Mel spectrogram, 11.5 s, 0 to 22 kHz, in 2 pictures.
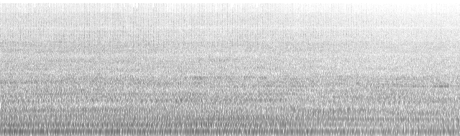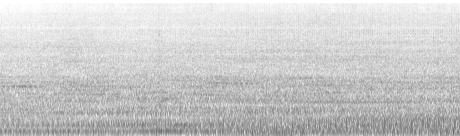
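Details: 2015 Jeep Wrangler Unlimited Rubicon with 200 miles, petrol engine held at a steady 2000 rpm: light, fairly regular ticking from the engine bay over the hum.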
